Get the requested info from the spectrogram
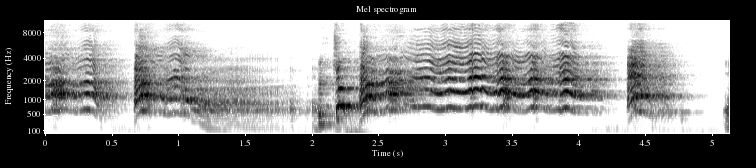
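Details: Alaskan Klee Kai named Sky, a mini husky, vocalising at its owner's sneezing in allergy season. Yelping barks lead into a long warbling, wavering howl-talk, followed by another short bark, all indoors with little background noise.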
